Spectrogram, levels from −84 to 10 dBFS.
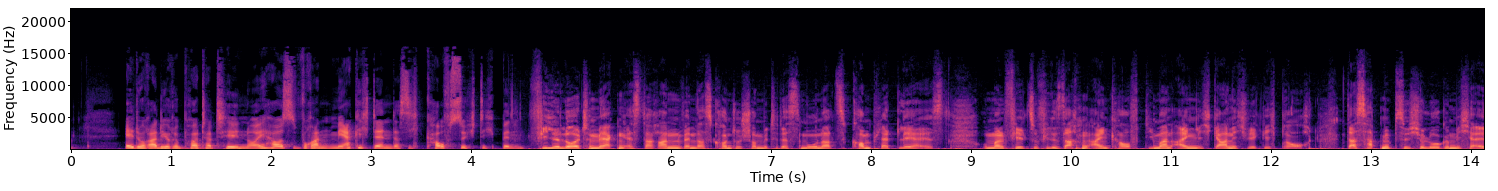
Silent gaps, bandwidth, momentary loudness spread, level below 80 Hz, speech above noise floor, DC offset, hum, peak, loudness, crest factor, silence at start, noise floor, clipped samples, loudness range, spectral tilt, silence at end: none; 15 kHz; 9 LU; -34 dBFS; 29 dB; under 0.1%; none; 0 dBFS; -17 LUFS; 18 dB; 0.55 s; -46 dBFS; under 0.1%; 3 LU; -5 dB/octave; 0 s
